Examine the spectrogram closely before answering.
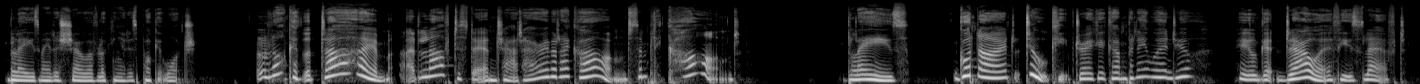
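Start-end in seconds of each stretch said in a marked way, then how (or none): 2.6-14.1 much higher, hammed-up, sliding to a hushed "simply can't"; a sly friend faking a hurry to leave them alone; Blaise's theatrical exit. A narrator's reading. Blaise makes a show of leaving.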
